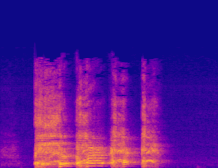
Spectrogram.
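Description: Four quick, forceful coughs in a row, close and loud, each a short harsh burst with brief gaps between, then quiet.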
